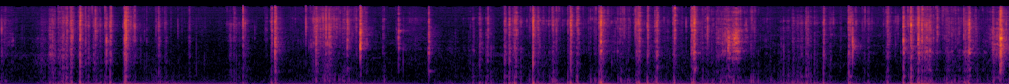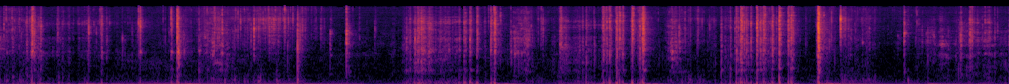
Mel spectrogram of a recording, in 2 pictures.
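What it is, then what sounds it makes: Dry soap bar, carved. A flat blade carves a solid pale green dry soap bar held in the hand, and crunchy curls break off. Dense, bright crackling and scraping comes in uneven bursts with short pauses, full of sharp little clicks over a low rumble.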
